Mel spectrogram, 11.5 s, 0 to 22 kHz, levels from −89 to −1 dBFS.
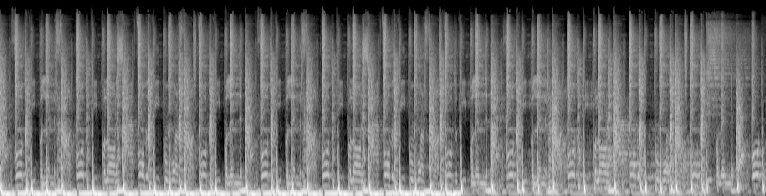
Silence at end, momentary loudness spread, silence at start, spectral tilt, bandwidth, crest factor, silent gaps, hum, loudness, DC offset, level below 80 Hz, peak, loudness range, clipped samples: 0 s; 5 LU; 0 s; -4.5 dB/octave; 16.5 kHz; 12 dB; none; none; -14 LUFS; under 0.1%; -14 dBFS; 0 dBFS; 3 LU; under 0.1%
